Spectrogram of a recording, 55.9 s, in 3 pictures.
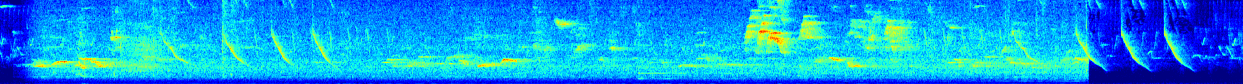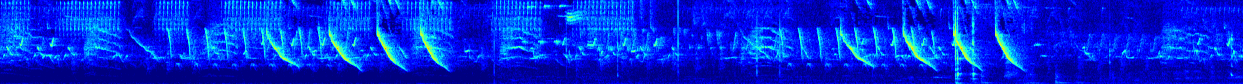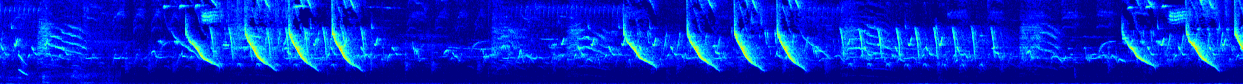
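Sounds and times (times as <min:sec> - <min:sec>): bird whistles sliding downward: 0:00.2 - 0:16.4, 0:31.4 - 0:39.0
soft bird chirping: 0:26.0 - 0:39.2.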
